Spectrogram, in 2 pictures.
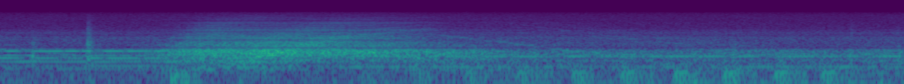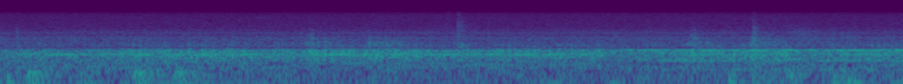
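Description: Soft electronic game music plays steadily.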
